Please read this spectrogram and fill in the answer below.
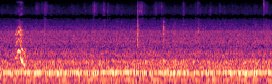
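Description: Steady low mechanical hum, with a child's short high squeal falling in pitch about half a second in and a few faint clicks later on.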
